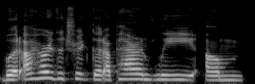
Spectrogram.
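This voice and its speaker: In a studio-quality recording without echo, a woman co-hosts a podcast, discussing games casually. Her pitch is fairly high, her intonation fairly even and her pace moderate, and she comes across as hesitant and rambling.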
